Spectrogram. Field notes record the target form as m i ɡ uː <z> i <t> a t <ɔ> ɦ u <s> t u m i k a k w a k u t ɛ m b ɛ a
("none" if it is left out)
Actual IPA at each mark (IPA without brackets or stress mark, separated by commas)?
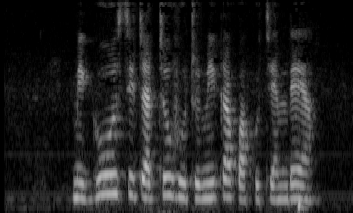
s, t, u, none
